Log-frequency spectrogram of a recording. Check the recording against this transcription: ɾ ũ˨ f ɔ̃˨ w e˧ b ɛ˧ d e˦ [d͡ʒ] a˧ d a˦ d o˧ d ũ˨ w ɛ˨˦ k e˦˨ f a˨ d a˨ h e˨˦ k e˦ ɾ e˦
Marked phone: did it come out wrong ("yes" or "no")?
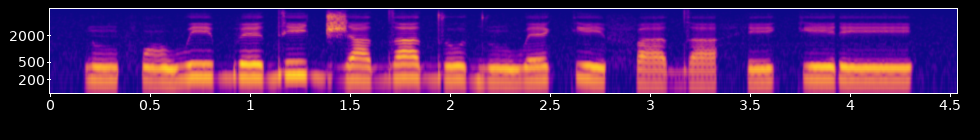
no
